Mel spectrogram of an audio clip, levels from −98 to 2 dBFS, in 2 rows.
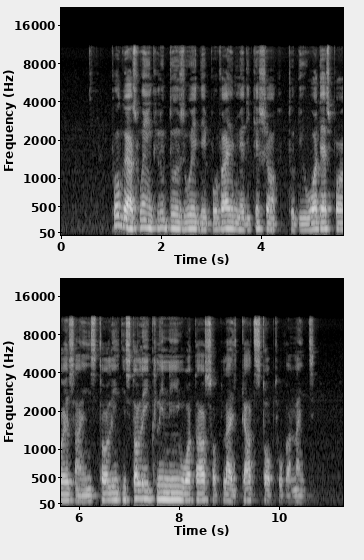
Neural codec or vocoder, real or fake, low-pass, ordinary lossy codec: vocoder, 48 kHz, 128 mel bands, Vocos; fake; 10.8 kHz; none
